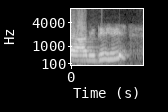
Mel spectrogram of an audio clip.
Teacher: العين مرققه والباء مقلقله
